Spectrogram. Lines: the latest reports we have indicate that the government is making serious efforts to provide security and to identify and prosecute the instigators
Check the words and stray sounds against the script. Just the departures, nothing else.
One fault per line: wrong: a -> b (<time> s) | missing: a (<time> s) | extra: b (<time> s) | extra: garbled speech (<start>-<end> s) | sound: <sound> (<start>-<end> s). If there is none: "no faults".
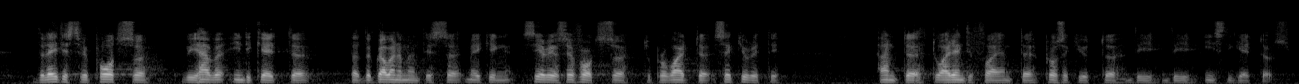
extra: the (11.7 s)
